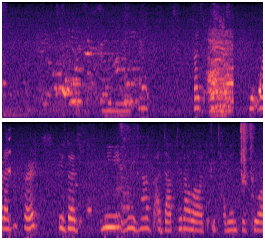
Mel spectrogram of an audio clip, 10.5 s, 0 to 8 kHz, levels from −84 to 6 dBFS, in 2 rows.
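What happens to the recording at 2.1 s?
Speech suppressed in double talk runs from 1.96 to 2.31 s, covering 2.1 s. The speech dips briefly, by roughly 5 dB at its deepest, with about 150 ms of the span turned down. The likely cause is an echo canceller that heard both sides talking at once, could not tell its own talker from the loudspeaker return, and pulled down the level of everything passing through.

An echo leak is also present at 2.1 s, as it is throughout the clip. A faint delayed copy of the speech trails the original by about 0.2 s, sitting roughly 30 dB below it. It most likely comes from a far end playing the call on a loudspeaker, where the echo canceller left part of what its microphone picked up and sent that remnant back.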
